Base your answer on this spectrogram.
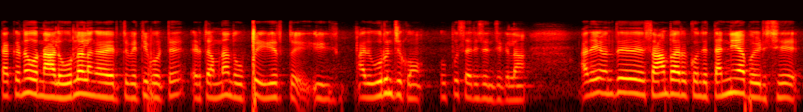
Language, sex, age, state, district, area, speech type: Tamil, female, 60+, Tamil Nadu, Nagapattinam, rural, spontaneous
